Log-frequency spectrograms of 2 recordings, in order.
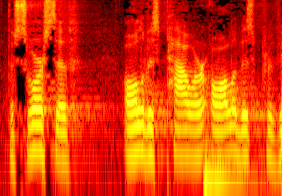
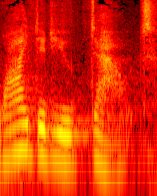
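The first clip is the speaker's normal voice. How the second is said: soft repeated question; 5 semitones lower, 13 dB quieter, slower than usual. Shown as a demonstration. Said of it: "let's focus on Jesus' question".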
